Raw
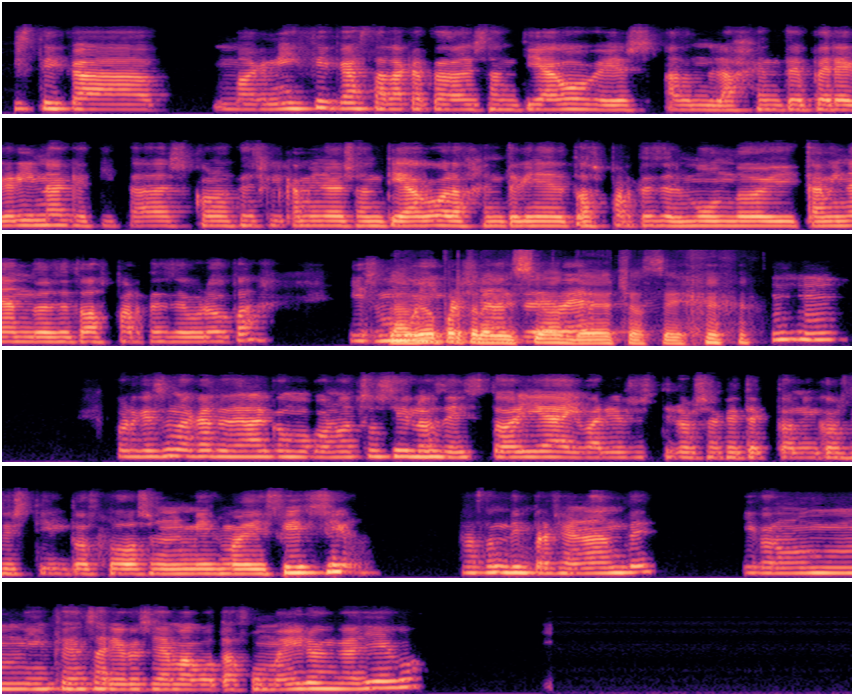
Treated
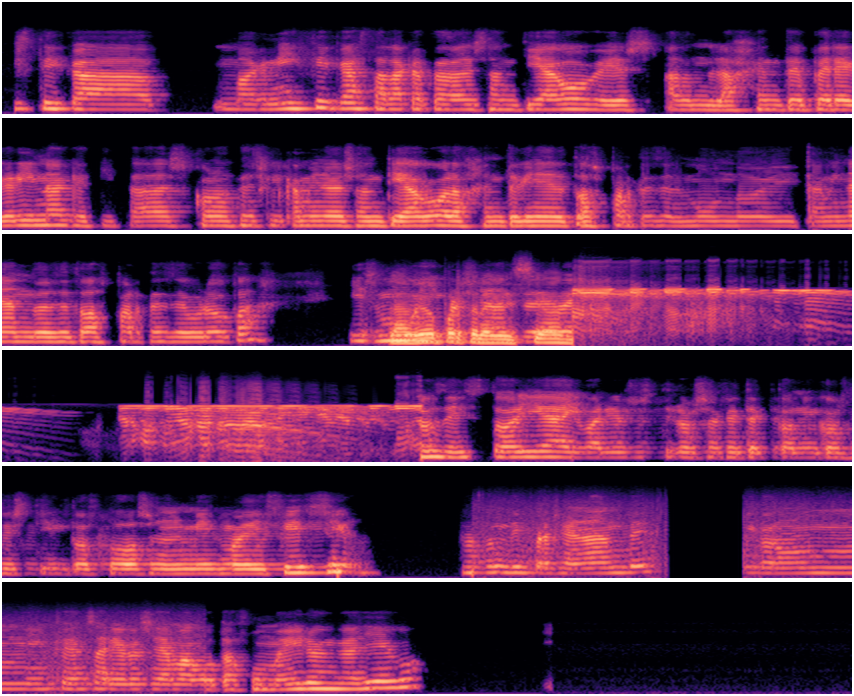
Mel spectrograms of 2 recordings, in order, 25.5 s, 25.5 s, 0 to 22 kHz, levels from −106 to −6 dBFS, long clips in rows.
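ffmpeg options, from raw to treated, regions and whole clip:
-filter_complex "[0:a]asettb=1/sr,asplit=3[a][b][c];[a]atrim=end=7.404[d];[b]atrim=start=7.4:end=8.49,asetpts=PTS-STARTPTS,afade=t=in:d=0.004:c=qsin,afade=t=out:st=1.086:d=0.004:c=qsin,bandreject=f=3.1k:w=5.5,acompressor=threshold=-37dB:ratio=2.5:attack=3.2:release=140:knee=1:detection=peak,asoftclip=type=hard:threshold=-29.5dB[e];[c]atrim=start=8.486[f];[d][e]acrossfade=d=0.004:c1=hsin:c2=qsin[g];[g][f]acrossfade=d=0.004:c1=qsin:c2=hsin,asettb=1/sr,asplit=3[h][i][j];[h]atrim=end=11.354[k];[i]atrim=start=11.35:end=14.85,asetpts=PTS-STARTPTS,afade=t=in:d=0.004:c=qsin,afade=t=out:st=3.496:d=0.004:c=qsin,lowpass=f=2.6k:t=q:w=0.5098,lowpass=f=2.6k:t=q:w=0.6013,lowpass=f=2.6k:t=q:w=0.9,lowpass=f=2.6k:t=q:w=2.563,afreqshift=-3000,asoftclip=type=hard:threshold=-20dB,asplit=6[l][m][n][o][p][q];[m]adelay=96,afreqshift=-110,volume=-10dB[r];[n]adelay=192,afreqshift=-220,volume=-16dB[s];[o]adelay=288,afreqshift=-330,volume=-22dB[t];[p]adelay=384,afreqshift=-440,volume=-28.1dB[u];[q]adelay=480,afreqshift=-550,volume=-34.1dB[v];[l][r][s][t][u][v]amix=inputs=6:normalize=0,atrim=end_sample=154350[w];[j]atrim=start=14.846[x];[k][w]acrossfade=d=0.004:c1=hsin:c2=qsin[y];[y][x]acrossfade=d=0.004:c1=qsin:c2=hsin,asettb=1/sr,asplit=3[z][aa][ab];[z]atrim=end=15.604[ac];[aa]atrim=start=15.6:end=18.68,asetpts=PTS-STARTPTS,afade=t=in:d=0.004:c=qsin,afade=t=out:st=3.076:d=0.004:c=qsin,highpass=270,lowpass=7.6k,aecho=1:1:121|242|363:0.106|0.035|0.0115,atrim=end_sample=135828[ad];[ab]atrim=start=18.676[ae];[ac][ad]acrossfade=d=0.004:c1=hsin:c2=qsin[af];[af][ae]acrossfade=d=0.004:c1=qsin:c2=hsin,asettb=1/sr,asplit=3[ag][ah][ai];[ag]atrim=end=19.354[aj];[ah]atrim=start=19.35:end=22.27,asetpts=PTS-STARTPTS,afade=t=in:d=0.004:c=qsin,afade=t=out:st=2.916:d=0.004:c=qsin,aeval=exprs='val(0)+0.5*0.02*sgn(val(0))':c=same,highpass=430,acrusher=bits=8:dc=4:mix=0:aa=0.000001[ak];[ai]atrim=start=22.266[al];[aj][ak]acrossfade=d=0.004:c1=hsin:c2=qsin[am];[am][al]acrossfade=d=0.004:c1=qsin:c2=hsin,lowpass=f=5.8k:w=0.5412,lowpass=f=5.8k:w=1.3066,highshelf=f=3.4k:g=-9"

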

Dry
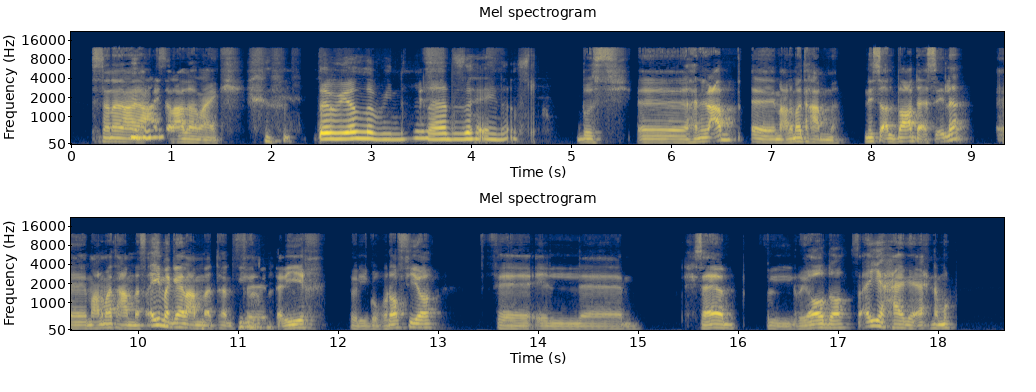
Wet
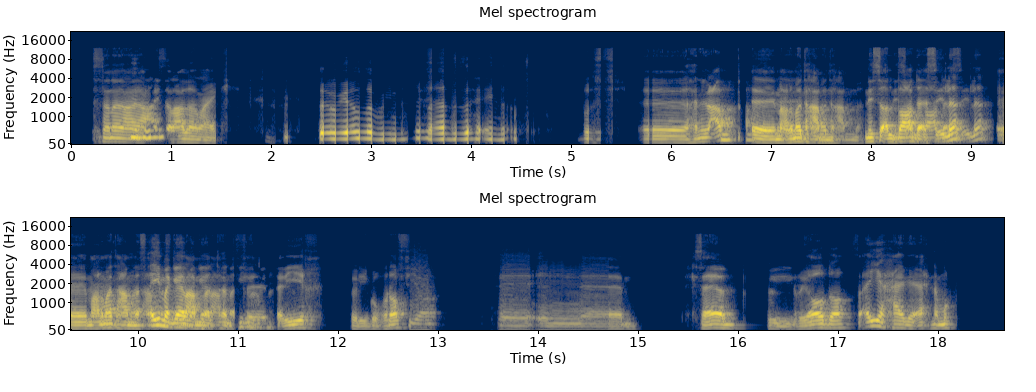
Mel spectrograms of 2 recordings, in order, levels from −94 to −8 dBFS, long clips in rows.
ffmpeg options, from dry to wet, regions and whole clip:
-filter_complex "[0:a]asettb=1/sr,asplit=3[a][b][c];[a]atrim=end=1.444[d];[b]atrim=start=1.44:end=5.82,asetpts=PTS-STARTPTS,afade=t=in:d=0.004:c=qsin,afade=t=out:st=4.376:d=0.004:c=qsin,equalizer=f=340:t=o:w=0.32:g=-7,aeval=exprs='val(0)*pow(10,-28*if(lt(mod(-8.3*n/s,1),2*abs(-8.3)/1000),1-mod(-8.3*n/s,1)/(2*abs(-8.3)/1000),(mod(-8.3*n/s,1)-2*abs(-8.3)/1000)/(1-2*abs(-8.3)/1000))/20)':c=same[e];[c]atrim=start=5.816[f];[d][e]acrossfade=d=0.004:c1=hsin:c2=qsin[g];[g][f]acrossfade=d=0.004:c1=qsin:c2=hsin,asettb=1/sr,asplit=3[h][i][j];[h]atrim=end=6.504[k];[i]atrim=start=6.5:end=10.96,asetpts=PTS-STARTPTS,afade=t=in:d=0.004:c=qsin,afade=t=out:st=4.456:d=0.004:c=qsin,acontrast=30,aecho=1:1:252:0.299,atrim=end_sample=196686[l];[j]atrim=start=10.956[m];[k][l]acrossfade=d=0.004:c1=hsin:c2=qsin[n];[n][m]acrossfade=d=0.004:c1=qsin:c2=hsin,asettb=1/sr,asplit=3[o][p][q];[o]atrim=end=12.724[r];[p]atrim=start=12.72:end=14.71,asetpts=PTS-STARTPTS,afade=t=in:d=0.004:c=qsin,afade=t=out:st=1.986:d=0.004:c=qsin,aecho=1:1:4.5:0.49,atrim=end_sample=87759,aeval=exprs='(tanh(70.8*val(0)+0.7)-tanh(0.7))/70.8':c=same[s];[q]atrim=start=14.706[t];[r][s]acrossfade=d=0.004:c1=hsin:c2=qsin[u];[u][t]acrossfade=d=0.004:c1=qsin:c2=hsin,asettb=1/sr,asplit=3[v][w][x];[v]atrim=end=15.804[y];[w]atrim=start=15.8:end=16.48,asetpts=PTS-STARTPTS,afade=t=in:d=0.004:c=qsin,afade=t=out:st=0.676:d=0.004:c=qsin,asplit=2[z][aa];[aa]adelay=18,volume=-4.5dB[ab];[z][ab]amix=inputs=2:normalize=0,atrim=end_sample=29988,bandreject=f=52.08:t=h:w=4,bandreject=f=104.16:t=h:w=4,bandreject=f=156.24:t=h:w=4,bandreject=f=208.32:t=h:w=4,bandreject=f=260.4:t=h:w=4,bandreject=f=312.48:t=h:w=4[ac];[x]atrim=start=16.476[ad];[y][ac]acrossfade=d=0.004:c1=hsin:c2=qsin[ae];[ae][ad]acrossfade=d=0.004:c1=qsin:c2=hsin,agate=range=-16dB:threshold=-40dB:ratio=16:detection=peak,lowpass=f=1k:p=1,equalizer=f=460:w=0.49:g=13,volume=-7.5dB"

